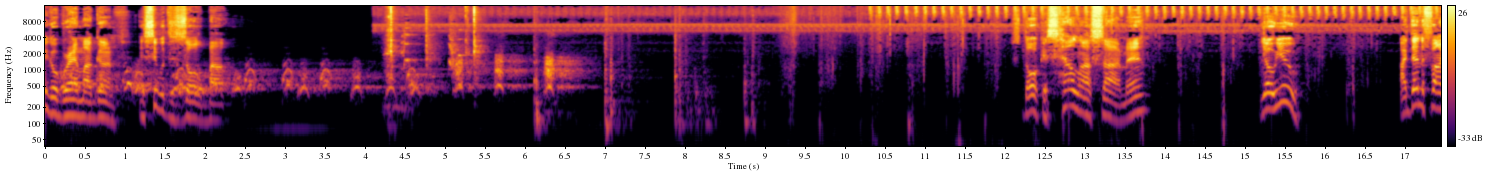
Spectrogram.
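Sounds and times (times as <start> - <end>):
speech: 0.0 - 2.4, 12.2 - 13.9, 15.2 - 15.8, 16.9 - 17.4
dogs barking at night: 0.0 - 7.0
steady high insect chirr: 4.1 - 17.4
footsteps crunching: 6.1 - 17.4.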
